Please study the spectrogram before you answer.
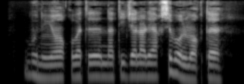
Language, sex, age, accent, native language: Uzbek, male, 18-24, Toshkent shahri, Uzbek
